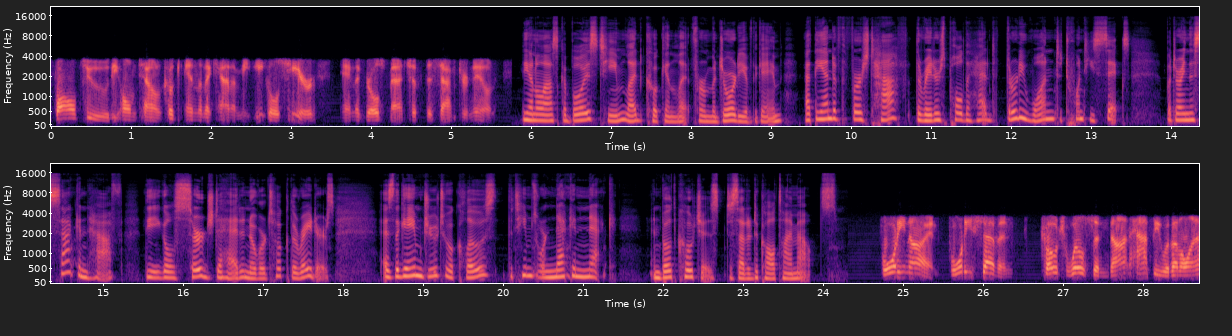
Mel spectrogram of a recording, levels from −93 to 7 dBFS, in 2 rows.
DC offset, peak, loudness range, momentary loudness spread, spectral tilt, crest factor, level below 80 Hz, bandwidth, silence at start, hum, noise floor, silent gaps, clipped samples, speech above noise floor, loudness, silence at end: under 0.1%; -2 dBFS; 4 LU; 10 LU; -3.5 dB/octave; 20 dB; -64 dBFS; 15.5 kHz; 0.05 s; none; -63 dBFS; none; under 0.1%; 40 dB; -22 LUFS; 0 s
